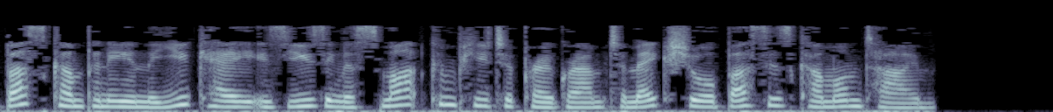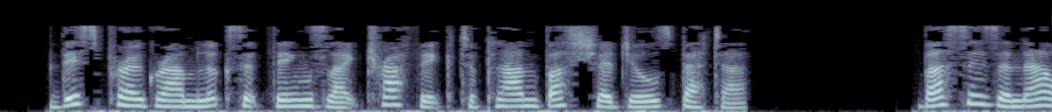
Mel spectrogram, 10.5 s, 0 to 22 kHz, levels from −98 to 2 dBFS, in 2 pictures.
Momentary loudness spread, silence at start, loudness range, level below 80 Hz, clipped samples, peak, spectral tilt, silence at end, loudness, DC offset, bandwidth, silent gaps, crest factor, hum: 7 LU; 0 s; 3 LU; -42 dBFS; under 0.1%; -4 dBFS; -5 dB/octave; 0 s; -21 LUFS; 0.5%; 8.8 kHz; 9.70-9.74 s; 16 dB; none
